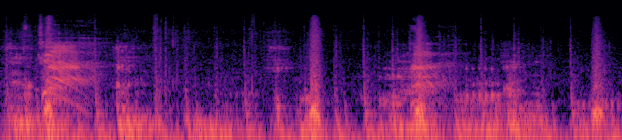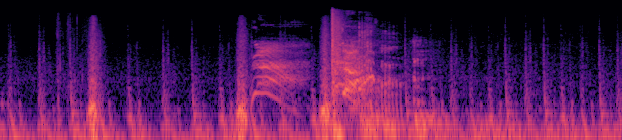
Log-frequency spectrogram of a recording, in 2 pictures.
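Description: Heavy footsteps thud on dirt.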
